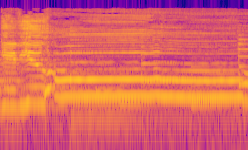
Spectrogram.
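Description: A song with a singer's voice: a few quick bending notes, then one long held note from about half a second in.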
